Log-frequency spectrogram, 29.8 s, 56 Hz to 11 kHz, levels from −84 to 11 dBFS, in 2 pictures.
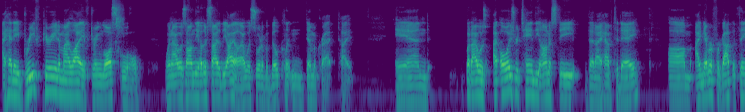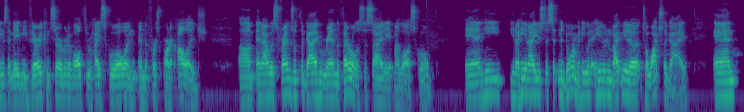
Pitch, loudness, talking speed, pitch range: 115 Hz, -25 LUFS, 215 wpm, 105-125 Hz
